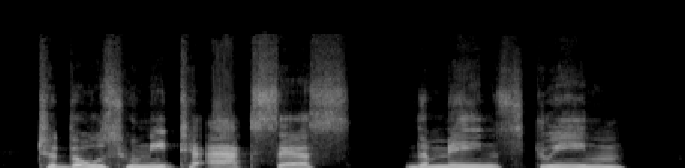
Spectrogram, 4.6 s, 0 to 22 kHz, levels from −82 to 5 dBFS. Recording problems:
none

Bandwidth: 17.5 kHz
